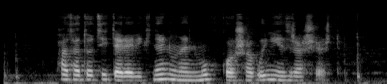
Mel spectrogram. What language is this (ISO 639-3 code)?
hye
